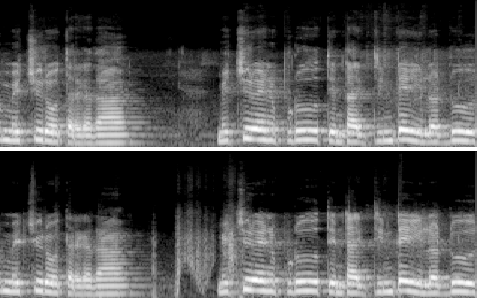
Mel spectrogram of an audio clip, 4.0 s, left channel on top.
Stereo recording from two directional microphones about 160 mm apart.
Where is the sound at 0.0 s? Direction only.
10° left (ahead or behind).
